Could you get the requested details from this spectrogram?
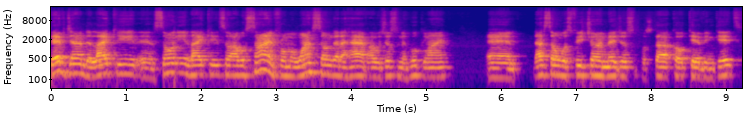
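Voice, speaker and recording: With an African accent, a man speaks at a moderate pace in a fairly high, bright, sharp voice. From Cameroon, then Germany. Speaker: rapper and record producer. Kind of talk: interview.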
